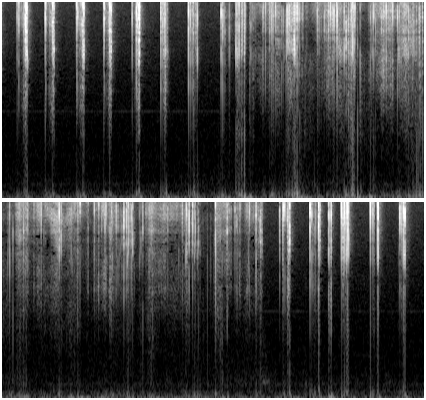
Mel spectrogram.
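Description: Long acrylic nails scratch across a small, solid, clear glass globe paperweight with an etched texture. Quick, bright, rasping scrapes come in irregular bursts, blurring into a steadier scratchy rustle through the middle before short sharp strokes return. Each scrape stops dead with no ring.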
